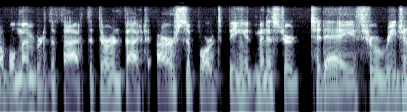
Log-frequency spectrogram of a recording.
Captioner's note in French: voix de l'interprète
